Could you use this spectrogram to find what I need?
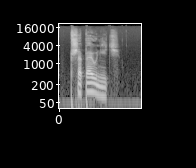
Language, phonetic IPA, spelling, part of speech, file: Polish, [pʃɛˈpɛwʲɲit͡ɕ], przepełnić, verb, Pl-przepełnić.ogg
